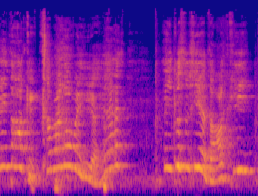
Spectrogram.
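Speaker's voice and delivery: very high-pitched, hushed, barely audible voice. Imitating a boxer playing Shrek, Mike Tyson voice. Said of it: "That's how Mike Tyson talks".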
